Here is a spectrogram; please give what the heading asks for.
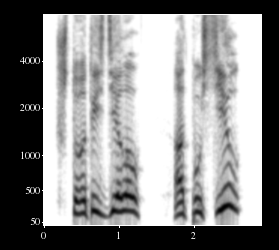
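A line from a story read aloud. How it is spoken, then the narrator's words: Furious shouting. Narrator (Russian): С пеной у рта закричал Иванович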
